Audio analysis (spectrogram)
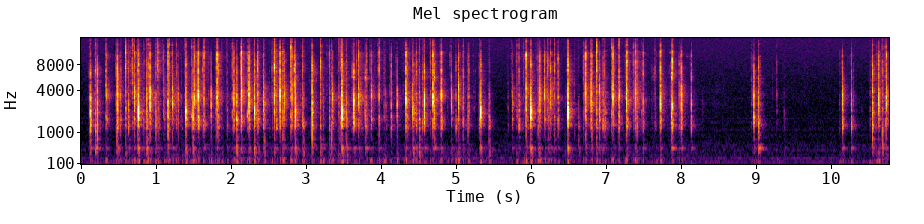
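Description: Steady typing with the fingertips of both hands on a Space65 Cybervoyager 65% mechanical keyboard with a white-gold aluminum case, carbon fiber plate, plastic keycaps and tactile Holy Panda switches. It produces rapid, bright, clacky keystrokes with short, crisp decays. After about 8 seconds the typing thins to a few scattered keystrokes, then picks up again briefly at the end.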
